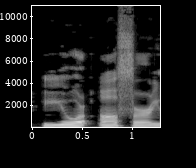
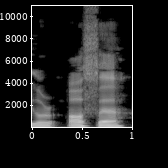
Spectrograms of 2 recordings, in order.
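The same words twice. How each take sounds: First: Slow 'your offer' with the final r sounded; final r pronounced. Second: 'your offer' ending in an open vowel, no r; final r dropped. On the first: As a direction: finish offer on a clear r. (تلفظ offer با «ر» آخر) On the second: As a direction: leave the r off the end of offer. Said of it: "یا تلفظ نشه". (تلفظ offer بدون «ر» آخر) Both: Shown as a demonstration.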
